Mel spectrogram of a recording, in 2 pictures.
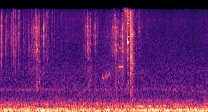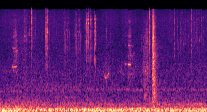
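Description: A metal lockpick clicks and scrapes inside a lock.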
